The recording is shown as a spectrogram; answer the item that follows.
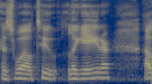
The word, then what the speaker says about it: Legator: like legator uh um i'm having doubt in my head is it it's not it is legator not leg i did how do you say your name and they said it and i'm pretty sure they said legator i have not tried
